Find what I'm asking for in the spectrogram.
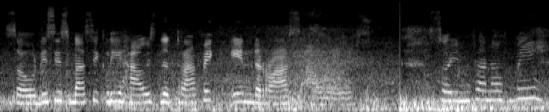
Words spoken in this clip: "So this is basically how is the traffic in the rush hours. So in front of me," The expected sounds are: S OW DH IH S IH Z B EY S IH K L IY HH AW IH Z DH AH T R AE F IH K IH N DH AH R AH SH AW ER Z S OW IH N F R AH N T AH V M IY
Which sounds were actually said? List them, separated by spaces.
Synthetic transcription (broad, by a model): S OW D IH S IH S B EY S IH K L IY HH AW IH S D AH T R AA F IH K IH N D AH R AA S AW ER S S OW IH N F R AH N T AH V M IY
